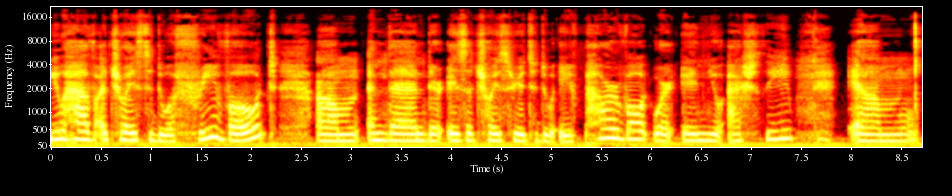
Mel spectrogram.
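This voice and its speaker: With a slight Filipino accent, a woman speaks at a medium pitch and a fairly slow pace, her intonation fairly even. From Philippines. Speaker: beauty and fragrance YouTuber. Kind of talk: product review vlog. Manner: casual, hesitant with frequent ums.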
